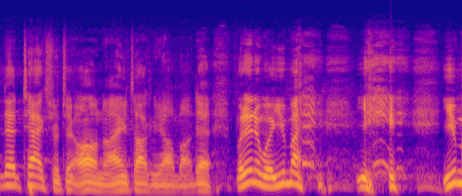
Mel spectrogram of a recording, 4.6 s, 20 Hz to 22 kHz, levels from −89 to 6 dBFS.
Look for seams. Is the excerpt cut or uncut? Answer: uncut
